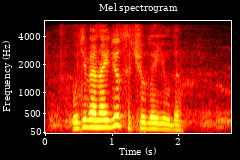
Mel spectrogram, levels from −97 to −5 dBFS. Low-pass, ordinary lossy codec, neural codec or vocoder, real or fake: 5.4 kHz; AAC, 24 kbps; autoencoder, 48 kHz, 128 numbers a frame, DAC-VAE, trained on Japanese speech; fake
